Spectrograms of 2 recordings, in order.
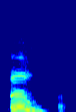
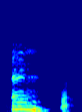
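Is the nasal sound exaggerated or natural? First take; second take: natural; natural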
